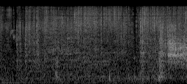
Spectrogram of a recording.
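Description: A chain is dragged across a solid, non-delaminated section of concrete bridge deck during an inspection. The result is a bright, continuous rattling scrape, mostly high-frequency, with almost no low-end boom. This is the sound of sound concrete.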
